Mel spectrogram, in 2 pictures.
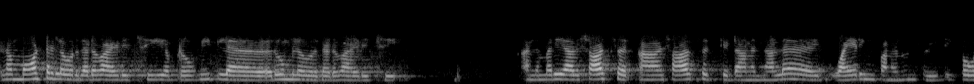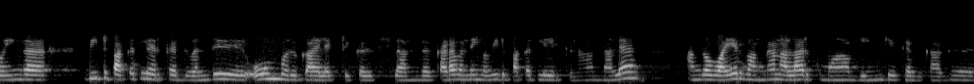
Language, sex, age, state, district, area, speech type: Tamil, female, 18-30, Tamil Nadu, Viluppuram, urban, conversation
